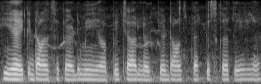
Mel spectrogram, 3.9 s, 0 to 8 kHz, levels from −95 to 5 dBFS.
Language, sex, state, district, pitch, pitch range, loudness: Hindi, female, Haryana, Charkhi Dadri, 170 Hz, 170-175 Hz, -19 LUFS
